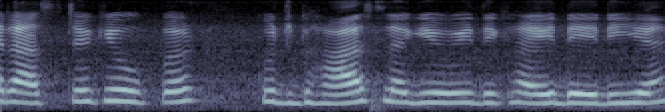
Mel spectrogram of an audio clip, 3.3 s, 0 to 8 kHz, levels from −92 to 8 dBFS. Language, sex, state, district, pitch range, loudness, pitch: Hindi, female, Bihar, Vaishali, 250-285 Hz, -24 LUFS, 260 Hz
